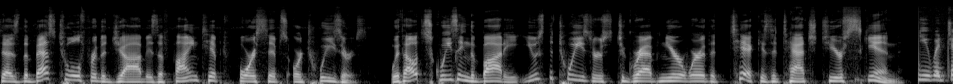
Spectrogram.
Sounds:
speech

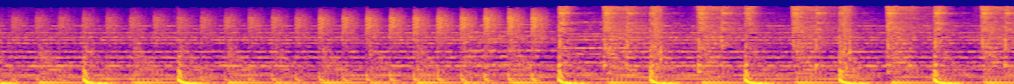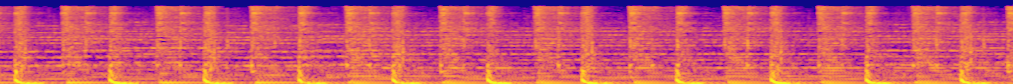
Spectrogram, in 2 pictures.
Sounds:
music

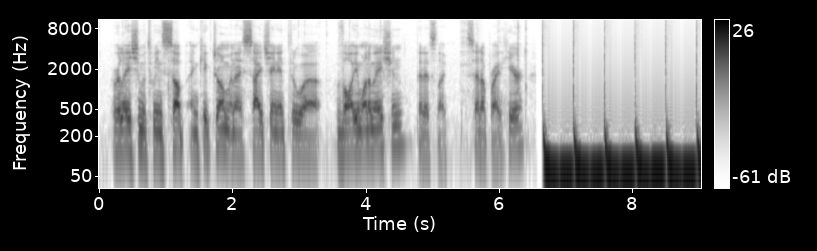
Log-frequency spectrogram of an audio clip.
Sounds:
music, speech

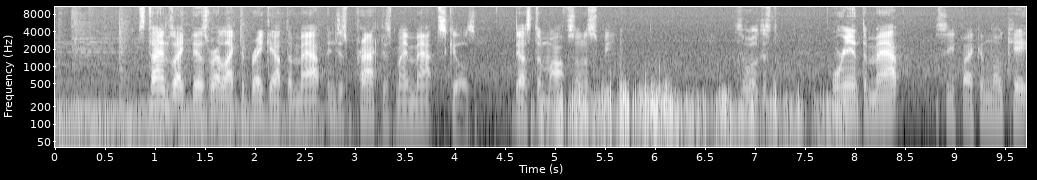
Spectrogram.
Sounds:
outside, rural or natural, speech, music

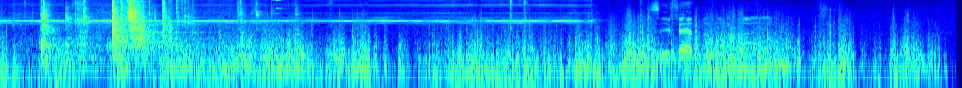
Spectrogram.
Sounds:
speech

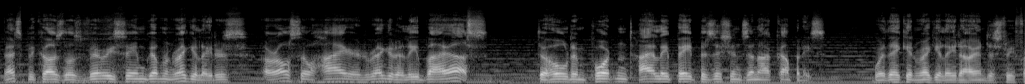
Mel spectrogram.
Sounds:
speech, music

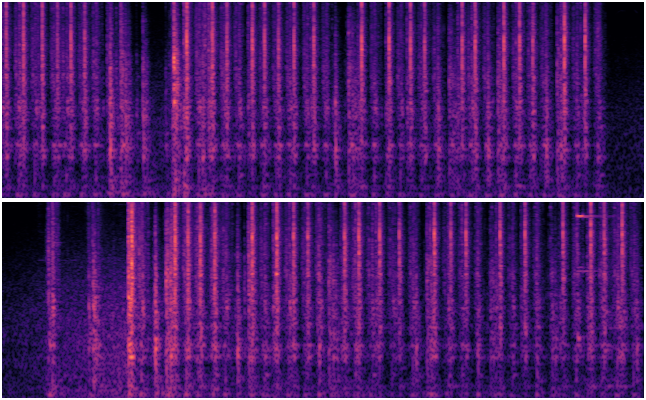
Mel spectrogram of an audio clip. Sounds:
typing on typewriter

